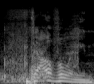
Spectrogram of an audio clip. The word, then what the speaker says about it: Valvoline: Valvoline, yeah. Yeah, Valvoline. Yeah, Valve was messing me up there. I prefer to go that, I guess, muscle memory. If you have like Valvoline oil change facilities across the country that have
